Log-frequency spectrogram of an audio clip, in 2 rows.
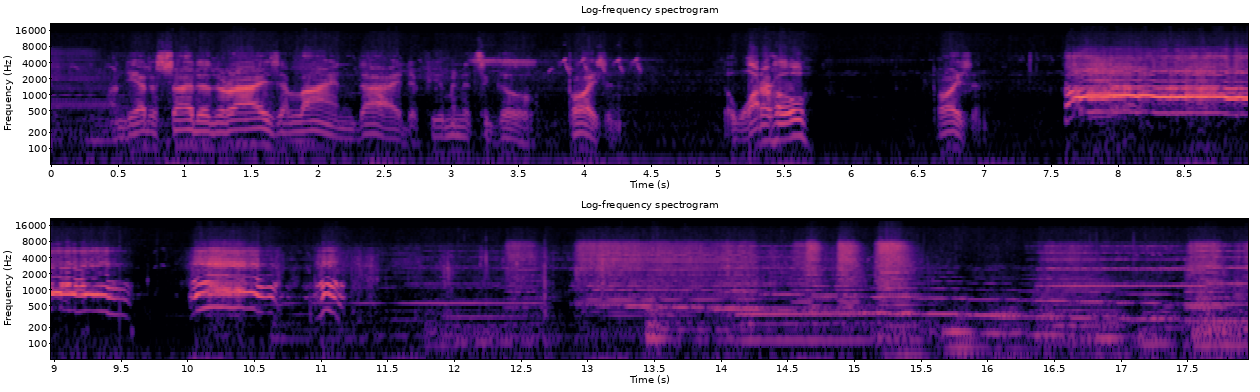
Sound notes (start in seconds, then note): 7.7 man shrieking; 10.6 tense orchestral music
